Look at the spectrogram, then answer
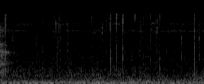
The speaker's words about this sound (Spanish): De noche, Jesse y su grupo rodean una hoguera.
